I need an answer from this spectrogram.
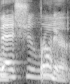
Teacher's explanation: You're doing what's called an alveolar tap.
